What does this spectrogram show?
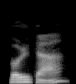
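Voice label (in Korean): "놀다", Korean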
